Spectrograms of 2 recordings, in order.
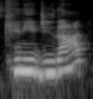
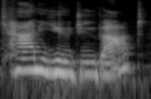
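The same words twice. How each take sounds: First: Can has a reduced uh schwa vowel. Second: Can has a full open ah vowel. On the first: The speaker calls it right. "it's can you do that? ... uh" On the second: The speaker calls it wrong. "It's not can you do that, ... you're saying ah instead of uh"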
